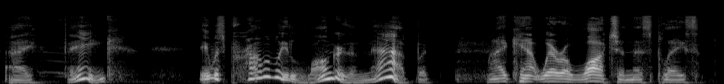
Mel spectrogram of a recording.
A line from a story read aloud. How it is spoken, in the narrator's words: she muttered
